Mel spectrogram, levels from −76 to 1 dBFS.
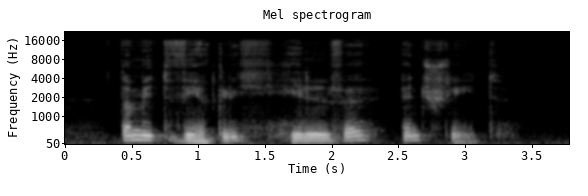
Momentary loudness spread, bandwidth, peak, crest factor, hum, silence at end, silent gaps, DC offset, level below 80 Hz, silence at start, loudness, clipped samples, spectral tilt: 14 LU; 16.5 kHz; -12 dBFS; 16 dB; none; 0.55 s; none; under 0.1%; -60 dBFS; 0.4 s; -26 LUFS; under 0.1%; -7 dB/octave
